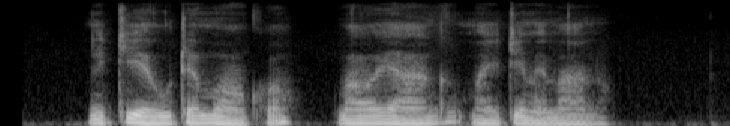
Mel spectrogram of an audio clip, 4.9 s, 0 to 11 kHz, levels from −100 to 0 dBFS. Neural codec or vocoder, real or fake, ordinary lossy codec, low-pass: none; real; none; 9.9 kHz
